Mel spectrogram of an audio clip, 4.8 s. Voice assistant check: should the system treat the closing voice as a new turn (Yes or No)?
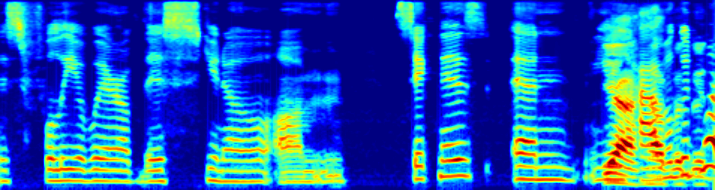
Yes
